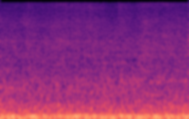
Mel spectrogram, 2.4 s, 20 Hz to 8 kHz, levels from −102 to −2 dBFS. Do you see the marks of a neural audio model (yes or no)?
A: yes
